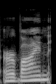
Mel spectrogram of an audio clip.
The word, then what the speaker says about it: Irvine: Um, Paul is the owner of Paul Dash Irvine. Am I saying your last name correctly? – It's Irvin, silent E.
